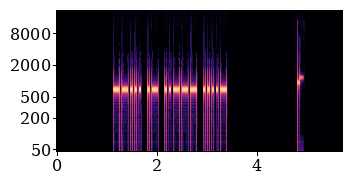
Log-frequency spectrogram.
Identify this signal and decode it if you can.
Morse code, heard as a keyed tone, about 28 wpm, 700 Hz. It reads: 7A24
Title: Common Cut Numbers - 4-Digit 28wpm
